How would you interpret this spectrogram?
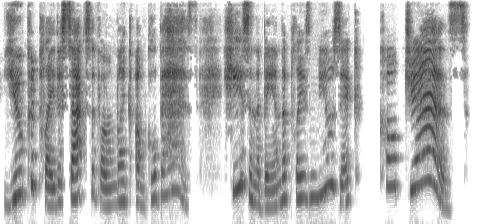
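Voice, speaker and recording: A woman's voice: high voice, very animated, takes it slowly, a bit bright, pitched above the performer's own voice, exaggerated voice. A woman voicing an encouraging, upbeat male older cousin who reassures a child in rhyming storybook lines. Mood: enthusiastic.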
